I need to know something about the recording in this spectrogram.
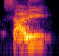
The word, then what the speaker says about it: SALI: साड़ी, नॉट साली. हाँ सर, SALI. I know. Yes sir, it's spelled by SALI, but it's called as a साड़ी. Yeah, there's a ल in it. थोड़ा ळ का उच्चारण नहीं होता है.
